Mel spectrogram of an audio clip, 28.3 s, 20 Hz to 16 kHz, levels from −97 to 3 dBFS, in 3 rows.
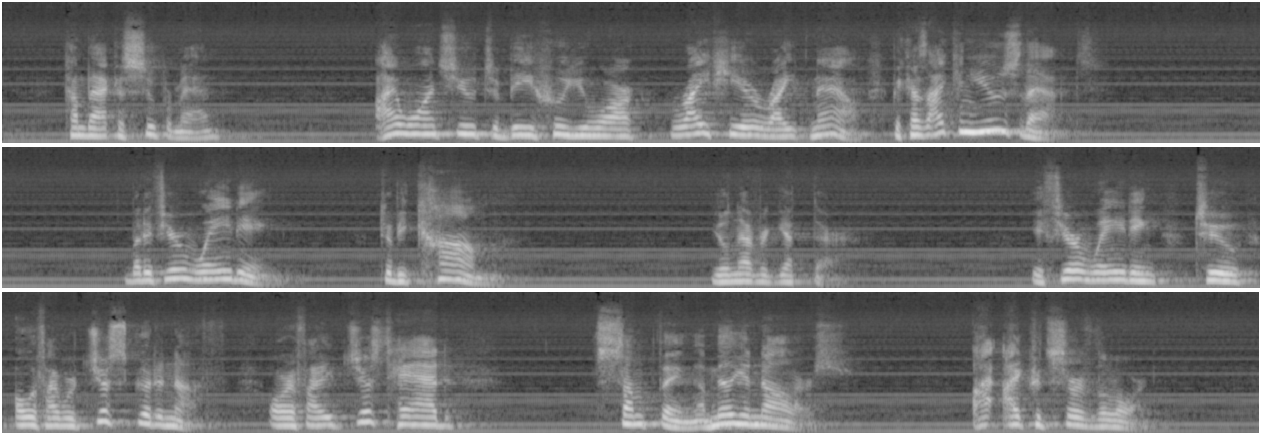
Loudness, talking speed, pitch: -20 LUFS, 120 wpm, 145 Hz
